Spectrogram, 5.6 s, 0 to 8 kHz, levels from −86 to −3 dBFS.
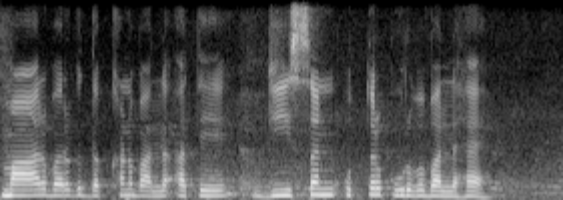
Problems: none marked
